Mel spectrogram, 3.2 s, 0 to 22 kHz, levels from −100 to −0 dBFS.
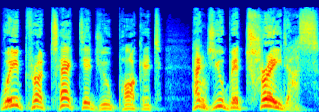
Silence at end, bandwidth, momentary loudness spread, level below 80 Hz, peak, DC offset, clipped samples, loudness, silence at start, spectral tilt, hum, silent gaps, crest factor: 0 s; 16.5 kHz; 12 LU; -64 dBFS; 0 dBFS; under 0.1%; under 0.1%; -19 LUFS; 0 s; -3 dB/octave; none; none; 20 dB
